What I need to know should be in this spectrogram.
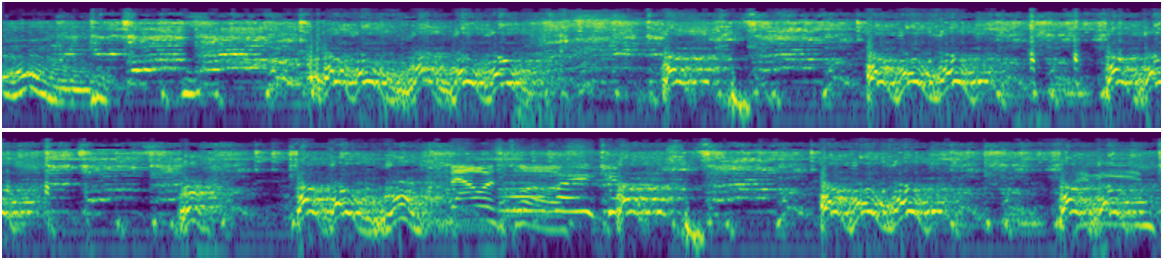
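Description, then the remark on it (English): A dog barks and yips repeatedly along to a song with loud music and a rhythmic beat, the barks landing in bursts with the song, prominent throughout. “I mean, it's just barking while the song's on.”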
